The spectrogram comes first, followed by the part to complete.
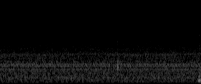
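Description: Faint steady hiss of room tone, with a brief soft tick about a second in.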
